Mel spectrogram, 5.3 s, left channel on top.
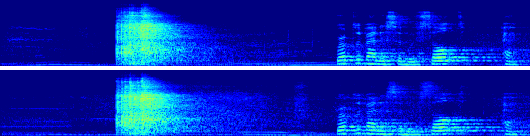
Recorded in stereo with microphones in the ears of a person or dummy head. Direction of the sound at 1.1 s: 5° left (ahead or behind).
